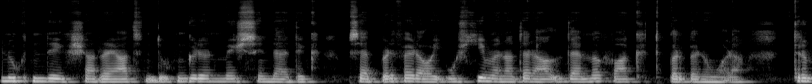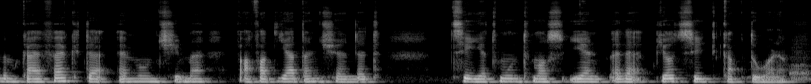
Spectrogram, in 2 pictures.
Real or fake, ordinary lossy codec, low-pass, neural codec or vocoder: real; none; none; none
